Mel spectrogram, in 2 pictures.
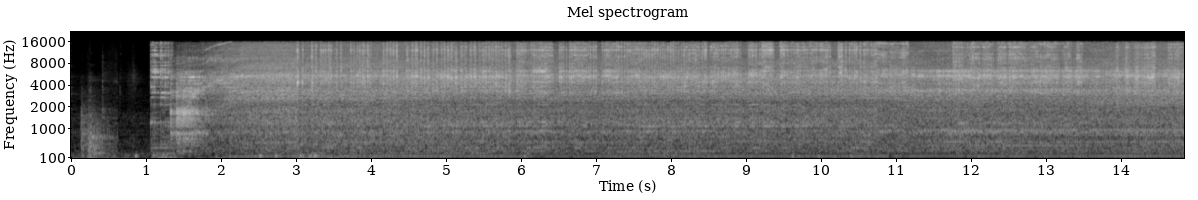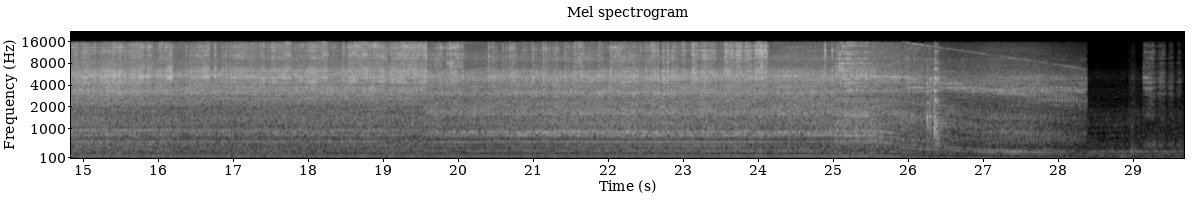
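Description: Angle grinder spinning up about a second in and grinding a steel plate: a loud, steady grinding noise over the motor's hum. Near the end it is switched off and winds down with a falling whine.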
